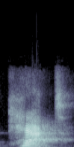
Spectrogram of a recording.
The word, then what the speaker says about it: cat: No decimos cat, ¿no? Nosotros lo leemos en español y tal cual es la lengua transparente, decimos cat. La pronunciación correcta es cat. Cat. Es como si juntáramos tal cual en nuestro entendimiento la letra A y la letra E.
